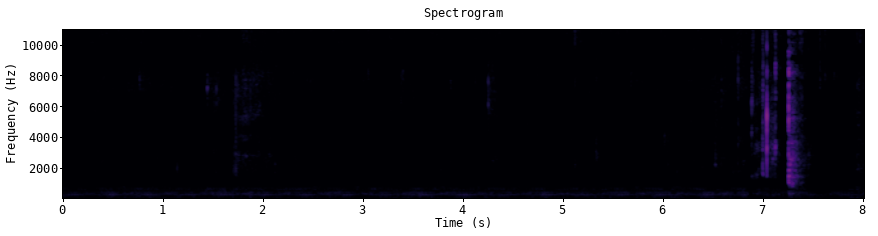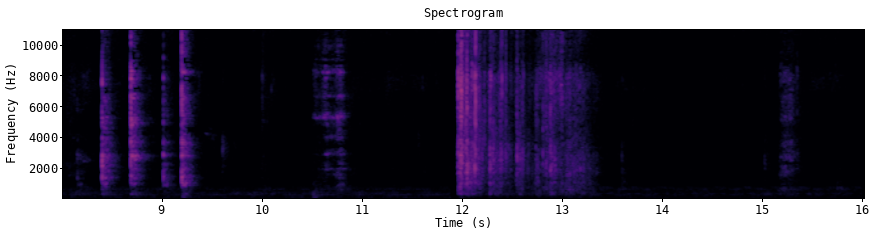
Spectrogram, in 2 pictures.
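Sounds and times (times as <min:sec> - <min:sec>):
kitchenware clicks and taps: 0:08.2 - 0:09.5.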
